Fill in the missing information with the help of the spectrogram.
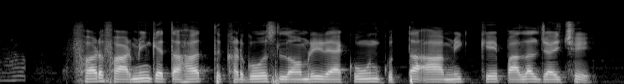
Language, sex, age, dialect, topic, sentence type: Maithili, male, 18-24, Eastern / Thethi, agriculture, statement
